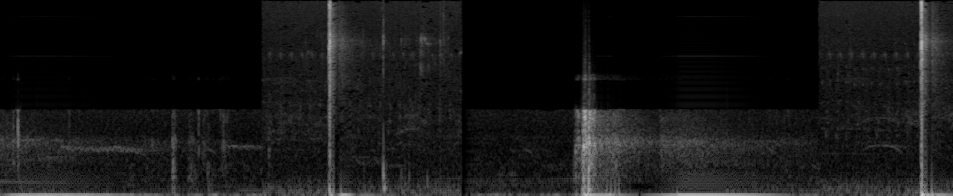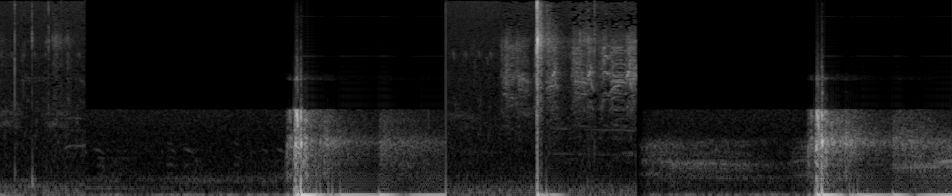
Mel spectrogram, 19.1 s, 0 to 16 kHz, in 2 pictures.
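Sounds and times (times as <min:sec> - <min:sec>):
air rifle shots: 0:03.2 - 0:04.1, 0:09.2 - 0:10.0, 0:14.8 - 0:15.3.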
